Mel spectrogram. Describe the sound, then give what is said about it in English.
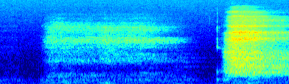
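A person taking a deep breath: a soft, drawn-out inhale lasting over a second, then a short pause and a louder, breathy exhale. “Just take a deep breath.”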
